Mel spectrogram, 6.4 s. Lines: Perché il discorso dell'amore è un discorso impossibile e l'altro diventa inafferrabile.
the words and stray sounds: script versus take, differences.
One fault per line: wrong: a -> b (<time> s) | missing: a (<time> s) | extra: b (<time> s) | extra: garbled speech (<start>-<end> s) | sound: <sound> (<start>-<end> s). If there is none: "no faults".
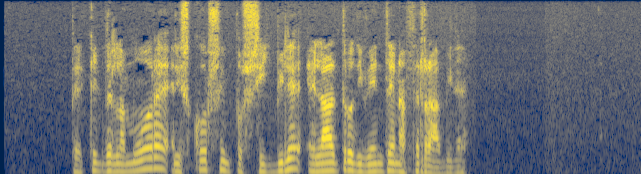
missing: discorso (1.0 s)
missing: un (1.8 s)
